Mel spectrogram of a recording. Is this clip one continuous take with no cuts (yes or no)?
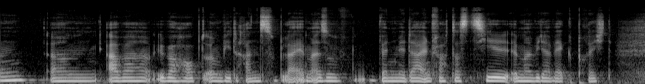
yes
